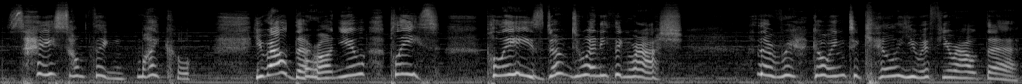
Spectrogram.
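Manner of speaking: fearful pleading through a door; frightened pleading. Acted. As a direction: plead with him not to go. Giselle begs through the door.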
